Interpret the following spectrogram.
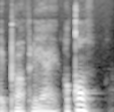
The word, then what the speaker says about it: Ocon: Ocon.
